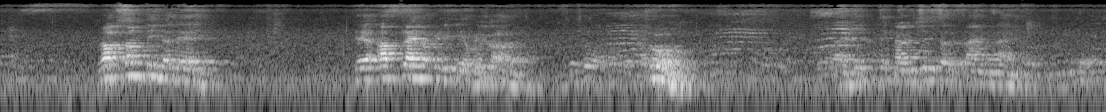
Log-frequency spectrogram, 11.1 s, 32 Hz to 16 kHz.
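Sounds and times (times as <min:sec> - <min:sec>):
man exclaiming through microphone: 0:08.1 - 0:08.9.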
